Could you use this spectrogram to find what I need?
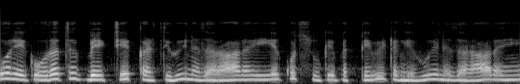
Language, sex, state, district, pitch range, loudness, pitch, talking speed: Hindi, female, Bihar, Katihar, 200-230 Hz, -18 LUFS, 215 Hz, 240 wpm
